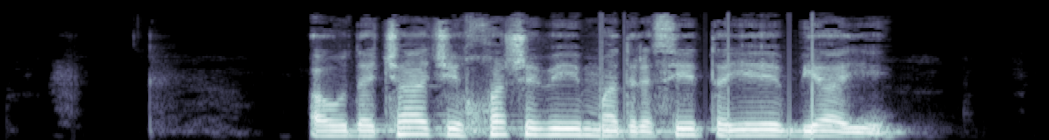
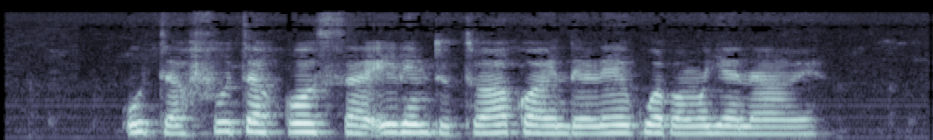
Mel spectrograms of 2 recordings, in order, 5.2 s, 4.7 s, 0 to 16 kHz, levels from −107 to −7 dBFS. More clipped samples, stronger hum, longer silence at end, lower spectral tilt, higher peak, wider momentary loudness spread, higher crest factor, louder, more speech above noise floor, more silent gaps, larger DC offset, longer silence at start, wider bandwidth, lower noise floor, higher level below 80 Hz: neither; neither; first, 0.75 s vs 0.6 s; about the same, -6 dB/octave vs -7 dB/octave; first, -2 dBFS vs -10 dBFS; about the same, 5 LU vs 7 LU; about the same, 16 dB vs 16 dB; first, -16 LUFS vs -24 LUFS; first, 62 dB vs 41 dB; neither; neither; first, 1.55 s vs 0.65 s; about the same, 11 kHz vs 11.5 kHz; first, -77 dBFS vs -64 dBFS; first, -54 dBFS vs -64 dBFS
